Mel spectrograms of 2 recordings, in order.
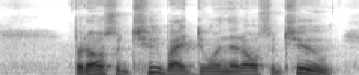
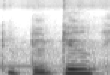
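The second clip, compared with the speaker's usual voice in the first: sing-song doo doo doo, higher; laser sound effect; 7 semitones higher than usual. Retold or imitated. Showing viewers the laser trace with a sung beep. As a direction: hum out the pulse of a laser.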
